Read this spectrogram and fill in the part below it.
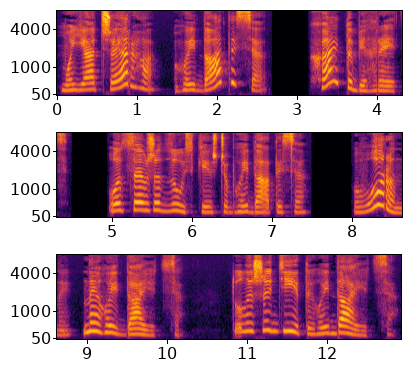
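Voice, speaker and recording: A woman's voice: medium pitch, very animated, slow, a little mellow. A woman voicing a grumpy, stubborn male crow who scolds and exclaims indignantly. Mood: alarmed.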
